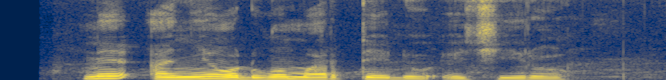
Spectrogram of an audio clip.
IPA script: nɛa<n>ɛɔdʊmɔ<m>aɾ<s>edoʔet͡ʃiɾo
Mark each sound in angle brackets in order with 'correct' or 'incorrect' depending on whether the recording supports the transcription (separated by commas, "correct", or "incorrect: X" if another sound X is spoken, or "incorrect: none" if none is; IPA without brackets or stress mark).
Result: incorrect: ɲ, correct, incorrect: t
